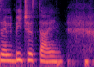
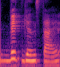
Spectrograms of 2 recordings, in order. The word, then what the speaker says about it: Wittgenstein: cuando me escucha hablar, dice que es el bicho Stein, así, el bicho Stein, con el bicho Stein. Es Wittgenstein, es que él es austríaco y por eso tiene el nombre así, se pronuncia así.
